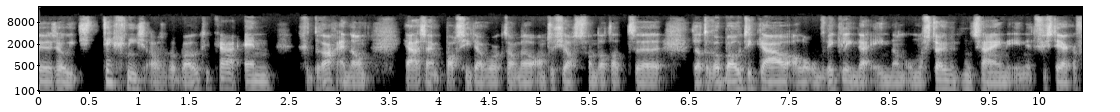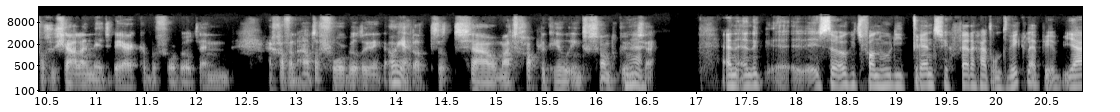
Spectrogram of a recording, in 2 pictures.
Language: Dutch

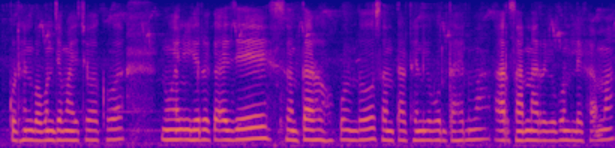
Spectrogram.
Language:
Santali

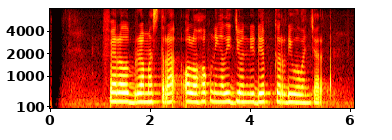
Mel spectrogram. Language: Sundanese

